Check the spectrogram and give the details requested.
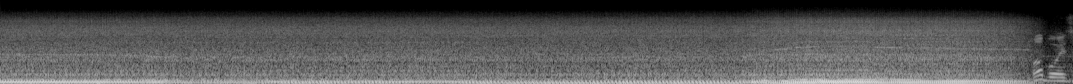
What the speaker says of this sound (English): Let's see if this thing starts up, and I'm just gonna see if it'll go into all the gears real fast.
